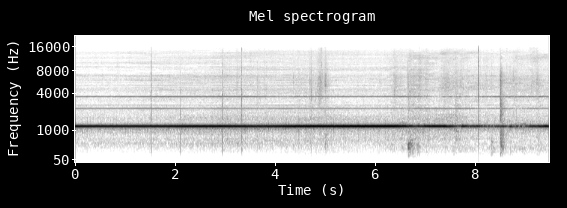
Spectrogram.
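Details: Conion CRC-H84 cassette deck after belt replacement and lubrication, playing a steady test tone near 1 kHz with no audible warble or drift while tape speed and wow are checked.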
